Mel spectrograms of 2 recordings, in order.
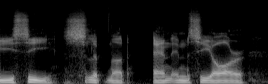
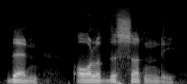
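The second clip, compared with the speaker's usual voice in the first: usual speaking voice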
